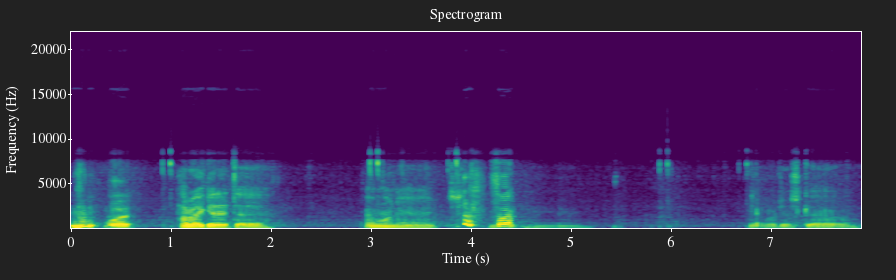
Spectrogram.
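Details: Adult speaker; ordinary speech.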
